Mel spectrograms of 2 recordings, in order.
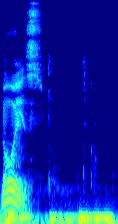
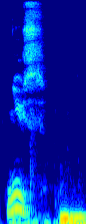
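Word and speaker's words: Neuse: Noise. Very weird last name. It spells noose. Noose. Not noise. But he would know how to pronounce his name better than I would.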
